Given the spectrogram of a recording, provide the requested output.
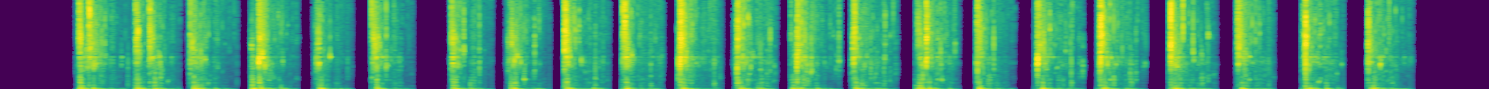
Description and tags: Footstep Water
Footsteps recorded in a school studio for a class project.
feet, foot, footstep, footsteps, step, steps, walk, walking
